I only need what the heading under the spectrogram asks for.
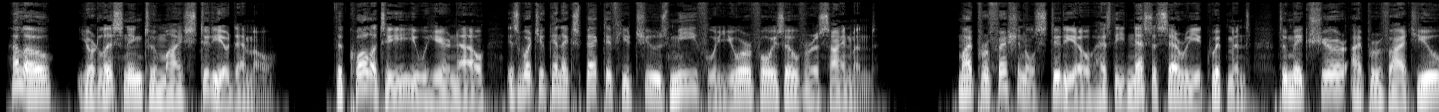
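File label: Dutch English, male, accent of the netherlands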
